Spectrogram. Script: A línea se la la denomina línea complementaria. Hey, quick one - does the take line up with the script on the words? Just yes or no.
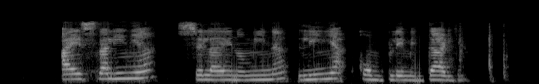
no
